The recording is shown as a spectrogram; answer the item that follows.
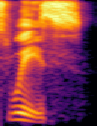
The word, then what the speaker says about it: Suisse: perceive it to be safer Swiss okay it's pronounced Swiss I'm not cultured like y'all so Credit Suisse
